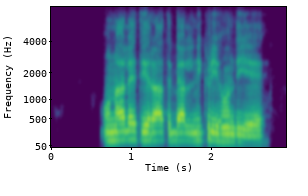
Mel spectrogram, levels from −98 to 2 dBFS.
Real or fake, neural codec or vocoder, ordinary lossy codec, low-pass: real; none; Opus, 32 kbps; 7.2 kHz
